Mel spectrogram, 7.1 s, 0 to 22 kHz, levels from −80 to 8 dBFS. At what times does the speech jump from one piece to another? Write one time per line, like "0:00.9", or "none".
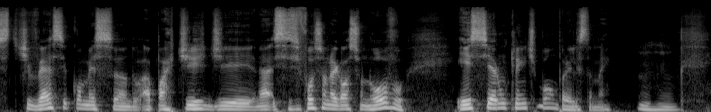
0:02.7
